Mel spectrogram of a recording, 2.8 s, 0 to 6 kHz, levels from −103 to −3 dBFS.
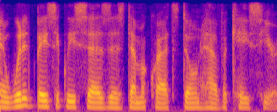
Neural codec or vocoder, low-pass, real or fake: none; 5.4 kHz; real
